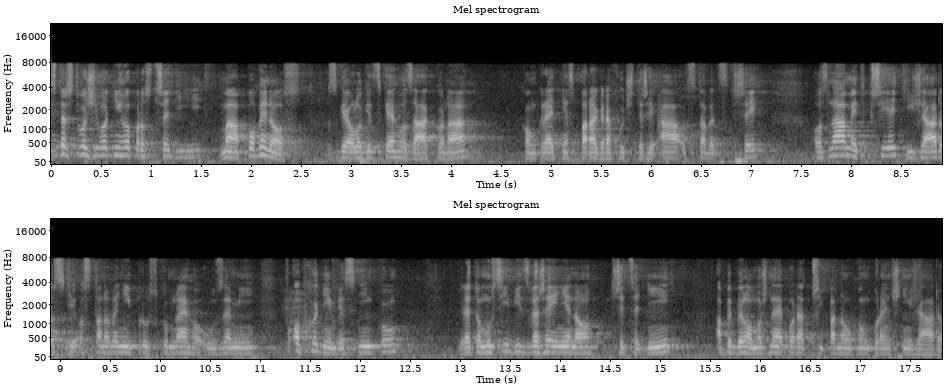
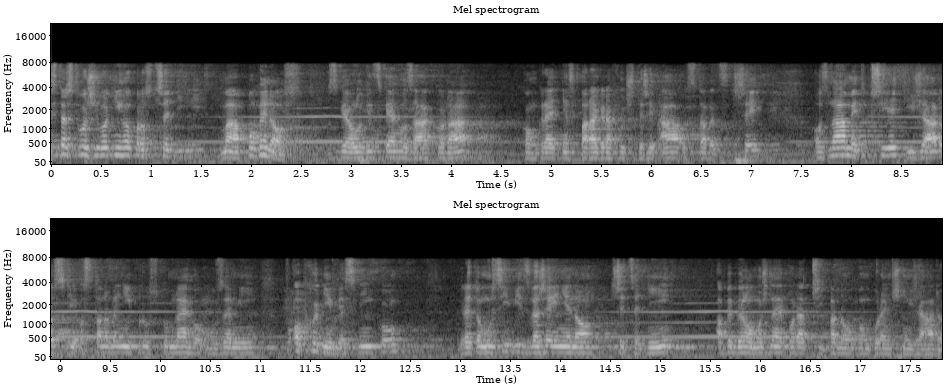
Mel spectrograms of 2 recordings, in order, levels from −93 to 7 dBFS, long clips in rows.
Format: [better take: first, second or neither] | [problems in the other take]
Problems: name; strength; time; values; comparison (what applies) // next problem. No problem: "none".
first | background sound (Wind instrument, woodwind instrument); 16 dB below the speech // room echo; dies away in 1.8 s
